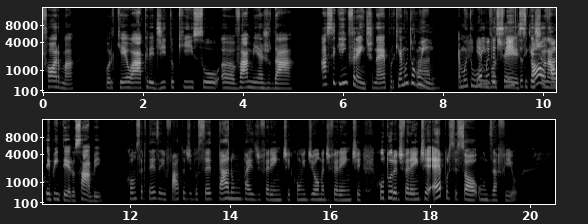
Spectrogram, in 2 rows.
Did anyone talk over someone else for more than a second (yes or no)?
yes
